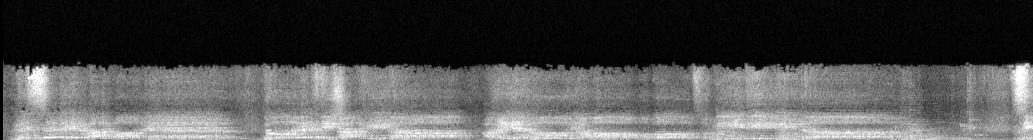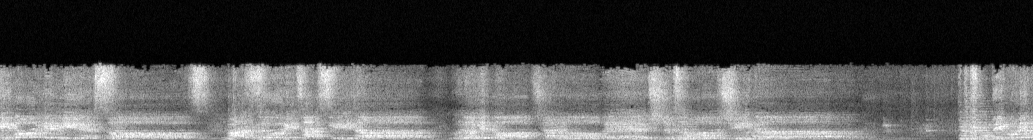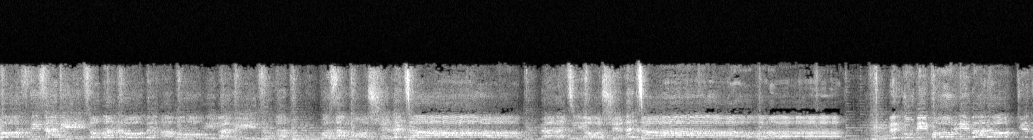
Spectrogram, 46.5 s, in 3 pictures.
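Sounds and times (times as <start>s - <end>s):
guitar: 0.0s - 46.4s.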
